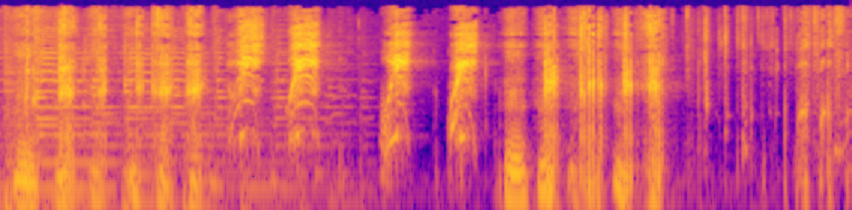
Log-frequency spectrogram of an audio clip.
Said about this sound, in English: And this little pig cried wee, wee, wee all the way home.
